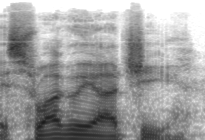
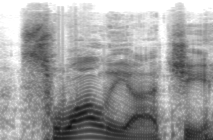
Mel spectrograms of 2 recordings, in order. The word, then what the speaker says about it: Swaliachi: But okay, Swagliachi. Swaliachi, if you're pronouncing it correctly.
